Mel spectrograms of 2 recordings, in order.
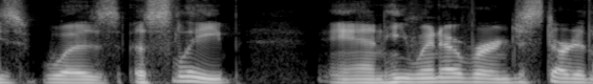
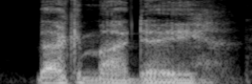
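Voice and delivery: voice pushed deep with added grit; 5 semitones lower than usual. Trying out a very deep voice at the other speaker's request: deep gritty voice. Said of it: "You're just adding grit to it to make it sound deeper".

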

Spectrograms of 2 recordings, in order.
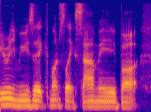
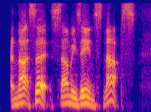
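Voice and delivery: plain

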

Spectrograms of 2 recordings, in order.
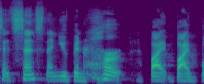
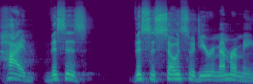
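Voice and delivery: plain

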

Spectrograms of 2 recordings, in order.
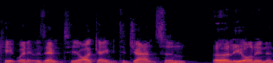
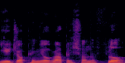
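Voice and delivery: ordinary talk, nothing marked

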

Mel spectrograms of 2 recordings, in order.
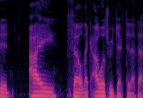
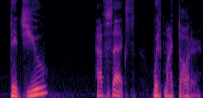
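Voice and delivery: imitated crying, tearful voice; 2 semitones higher than usual. Retelling a mother's question at the front door: imitating someone crying. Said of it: "while she's crying".

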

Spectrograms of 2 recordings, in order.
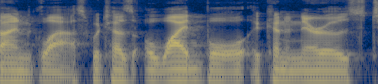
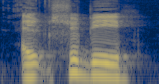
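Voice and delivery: higher-pitched, chewing, talking with mouth full; 6 semitones higher, 4 dB louder than usual. Answering in a conversation while eating chips, talking while eating chips. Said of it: "Sorry, I'm eating chips".

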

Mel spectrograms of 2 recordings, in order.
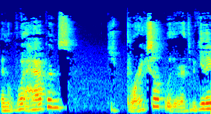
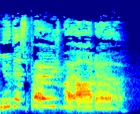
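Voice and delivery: rough, gravelly yell, high with swooping pitch; 8 semitones higher than usual. Describing a movie character who is always yelling, doing Sato's gravelly yell. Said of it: "And it's always very gravelly".

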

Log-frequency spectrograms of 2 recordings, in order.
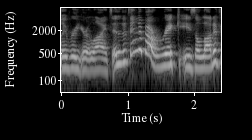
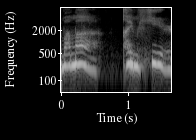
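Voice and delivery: put-on breathy dying voice, slower; 2 semitones higher than usual. Describing a play scene, acting out a line in a mock-breathy dying voice. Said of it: "in a breathy voice going".

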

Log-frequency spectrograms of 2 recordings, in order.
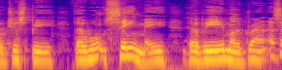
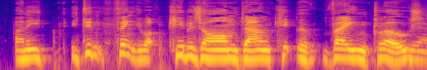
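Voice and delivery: ordinary talk

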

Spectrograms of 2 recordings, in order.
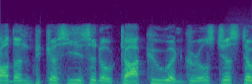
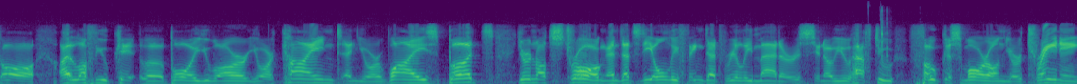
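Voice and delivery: patronizing, talking-down royal king tone. Retelling how the loving king speaks to his son: imitating a patronizing king. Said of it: "has this sort of, like, patronizing edge".

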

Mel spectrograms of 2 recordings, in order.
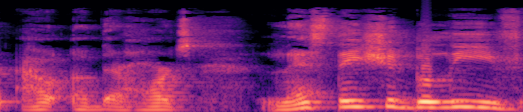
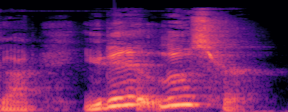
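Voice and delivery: normal talking voice

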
